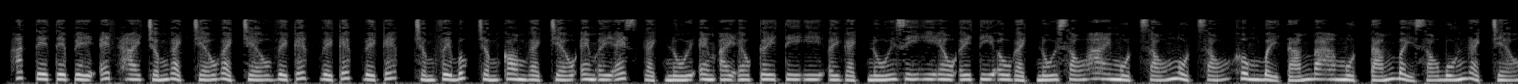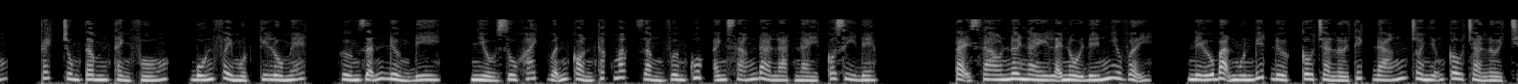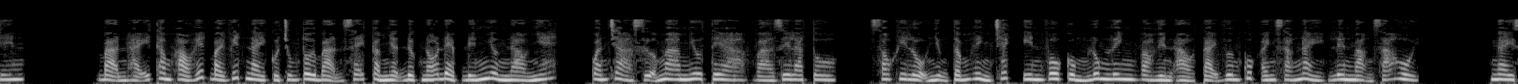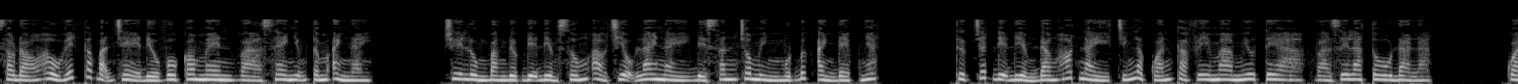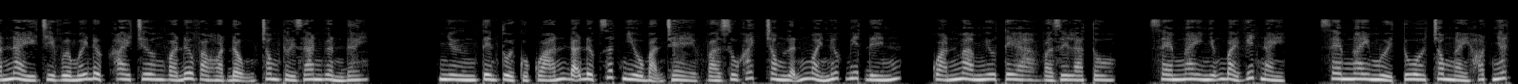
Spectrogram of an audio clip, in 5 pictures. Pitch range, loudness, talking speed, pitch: 200-235 Hz, -20 LUFS, 200 wpm, 220 Hz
